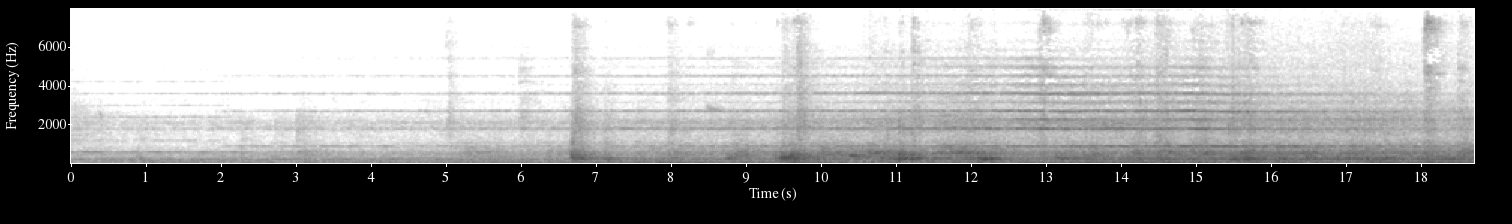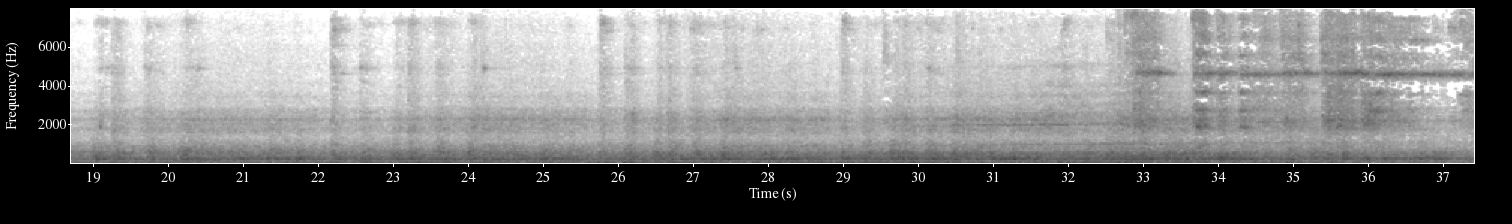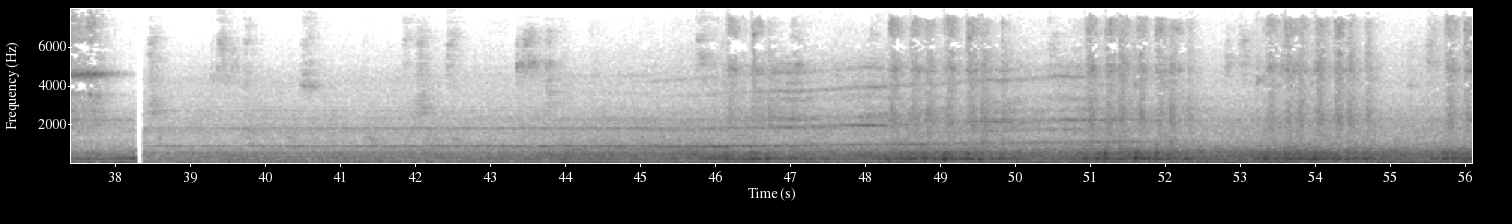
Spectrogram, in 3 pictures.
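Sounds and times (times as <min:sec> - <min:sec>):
train wheels rumbling on rail: 0:06.6 - 0:38.3, 0:45.3 - 0:56.0.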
